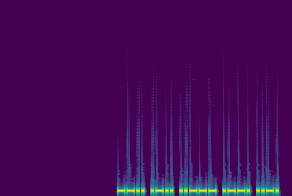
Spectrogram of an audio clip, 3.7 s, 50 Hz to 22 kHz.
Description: Morse code, heard as a keyed tone, about 40 wpm, 700 Hz. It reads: ZL2PF
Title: DXCC-100 Call Signs - 5 Characters - 40wpm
